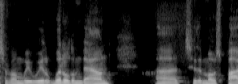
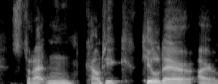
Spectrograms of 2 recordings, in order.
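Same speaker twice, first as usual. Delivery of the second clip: awful, poorly done put-on Irish accent. Introducing a show guest, naming the venue as a friend would, imitating Murphy's Irish accent. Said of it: "which is an awful Irish accent".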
